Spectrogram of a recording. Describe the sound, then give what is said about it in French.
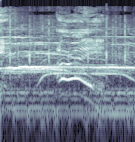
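A studio crowd cheers and whoops loudly for about two seconds at a Christmas Eve special party, with high, sliding yells rising and falling over a dense, steady wash of shouting voices. “Ah, la foule est ici aujourd'hui pour la party. Calmez-vous le monde en studio.”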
